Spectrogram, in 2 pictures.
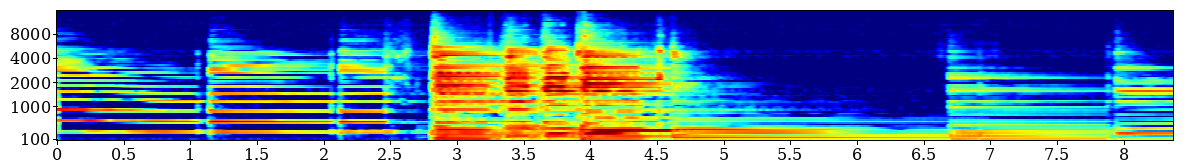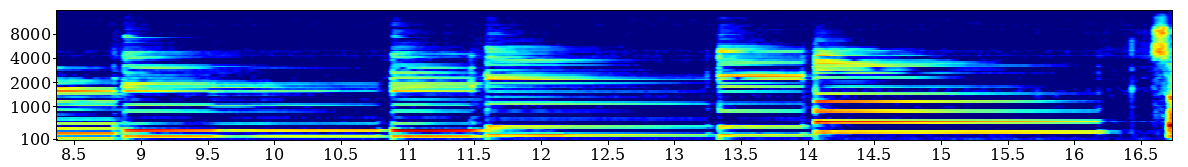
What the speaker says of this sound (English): Then we take the E string and tune it down to D.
